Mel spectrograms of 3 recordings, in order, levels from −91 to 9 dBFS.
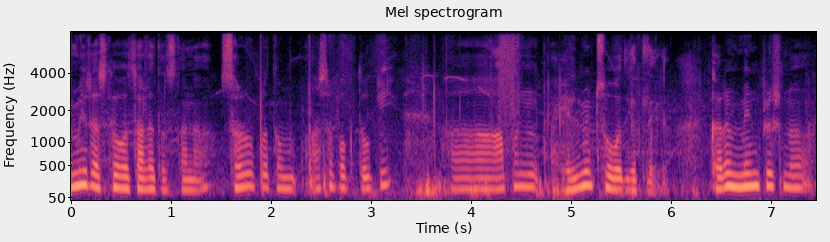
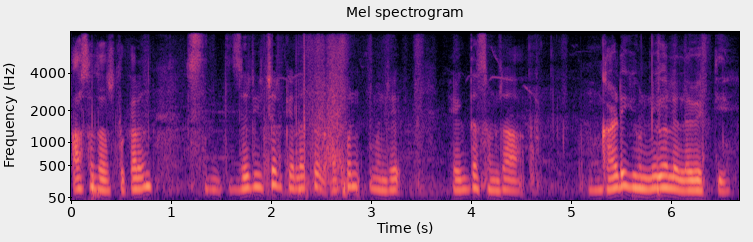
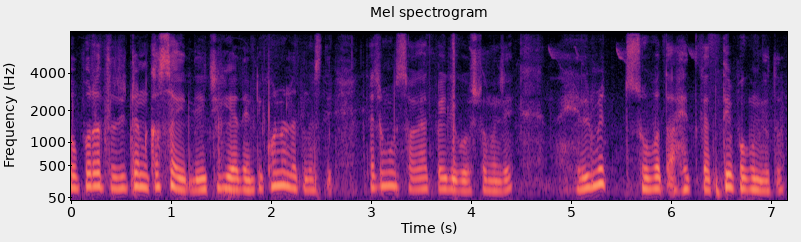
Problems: none marked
